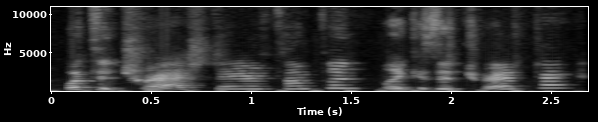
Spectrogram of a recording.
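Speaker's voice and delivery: high, puzzled, totally oblivious; mock-innocent voice, way up high; clueless husband. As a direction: play the husband who has no idea what he forgot. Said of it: "I'm like".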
